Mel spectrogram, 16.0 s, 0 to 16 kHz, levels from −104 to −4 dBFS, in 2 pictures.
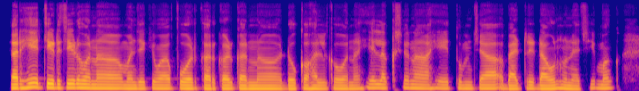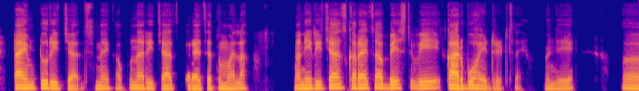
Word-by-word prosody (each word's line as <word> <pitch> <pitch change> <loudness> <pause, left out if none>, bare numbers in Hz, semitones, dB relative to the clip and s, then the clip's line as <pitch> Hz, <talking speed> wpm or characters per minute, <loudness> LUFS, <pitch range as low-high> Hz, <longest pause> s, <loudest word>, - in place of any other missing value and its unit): तर 140 0 +7
हे 170 +3 +5
चिडचिड 155 -1 +4
होणं 135 -2 +3
म्हणजे 130 0 0
किंवा 125 0 -1
पोट 125 -2 +2
खडखड 125 0 +1
करणं, 120 -1 +1
डोकं 115 +2 0
हलकं 120 0 -2
होणं, 120 0 -1
हे 145 -1 -1
लक्षणं 140 +1 -4
आहे 130 0 -2
तुमच्या 130 0 -1
बॅटरी 115 +3 -1
डाउन 120 +3 +2
होण्याची, 120 +2 -3
मग 135 0 -4 0.4
टाईम 130 0 +5
टु 140 -1 +5
रिचार्ज 120 -2 -2
नाही 125 +1 -1
का, - - -6
पुन्हा 125 0 +1
रिचार्ज 120 0 -1
करायचं 115 +1 0
आहे 120 - -4
तुम्हाला. 115 +2 0 0.7
आणि 125 +1 +3
रिचार्ज 140 +2 +2
करायचा 135 0 +2
बेस्ट 135 +3 0
वे 135 +1 0
कार्बोहाइड्रेट्स 125 -5 +2
आहे. - - -15 0.2
म्हणजे 115 -1 -4 0.6
अ, 130 - -2
130 Hz, 145 wpm, -24 LUFS, 120-135 Hz, 0.7 s, तर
